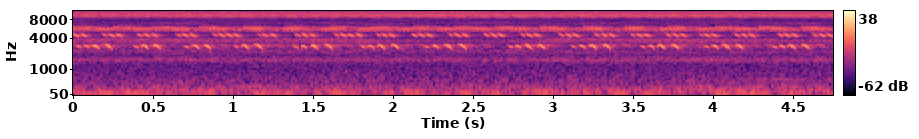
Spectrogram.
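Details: Crickets calling in a natural setting: short trilled chirps repeating roughly twice per second, overlapping a faster higher chirp series and a constant shrill background hum.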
